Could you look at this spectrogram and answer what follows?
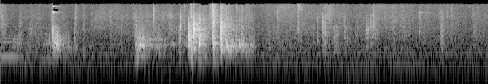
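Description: A few short bursts of voice, the loudest lasting about a second, with a sharp knock shortly before them.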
